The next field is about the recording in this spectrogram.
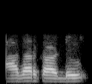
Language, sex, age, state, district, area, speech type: Telugu, male, 45-60, Andhra Pradesh, Krishna, rural, conversation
